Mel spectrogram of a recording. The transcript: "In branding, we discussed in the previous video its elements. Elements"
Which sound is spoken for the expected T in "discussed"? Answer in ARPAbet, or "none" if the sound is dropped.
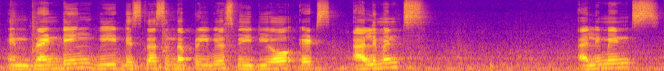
none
